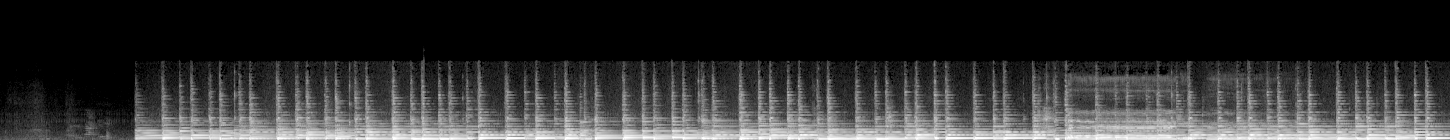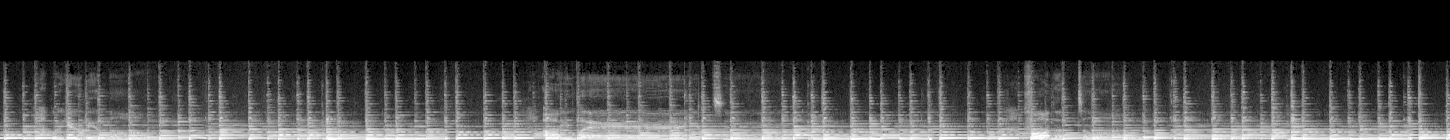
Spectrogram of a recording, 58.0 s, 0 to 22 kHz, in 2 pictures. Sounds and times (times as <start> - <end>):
Inside, small room: 0.0 - 58.0
Ukulele: 2.5 - 58.0.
